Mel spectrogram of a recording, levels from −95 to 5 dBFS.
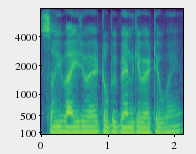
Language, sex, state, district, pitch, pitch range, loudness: Hindi, male, Uttar Pradesh, Shamli, 120 Hz, 115-120 Hz, -14 LUFS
